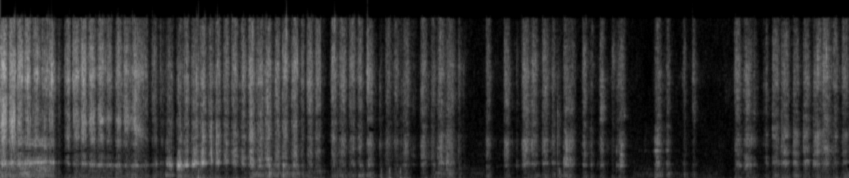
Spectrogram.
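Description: A toothbrush scrubbing teeth in quick back-and-forth strokes. The strokes come thick and fast at first, then thin out to scattered strokes with short silent gaps in the second half.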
